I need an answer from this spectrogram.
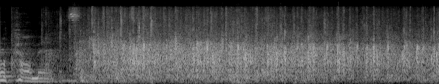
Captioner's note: applause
